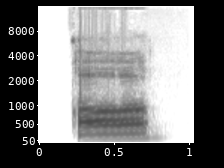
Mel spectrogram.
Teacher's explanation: nah itu mad thabi'i ya, wajib dua harakat atau dua ketukan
